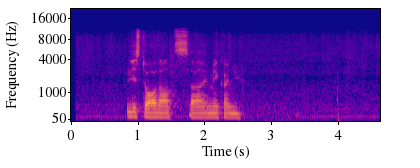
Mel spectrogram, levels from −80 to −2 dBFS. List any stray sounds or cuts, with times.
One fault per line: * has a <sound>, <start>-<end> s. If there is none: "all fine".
all fine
